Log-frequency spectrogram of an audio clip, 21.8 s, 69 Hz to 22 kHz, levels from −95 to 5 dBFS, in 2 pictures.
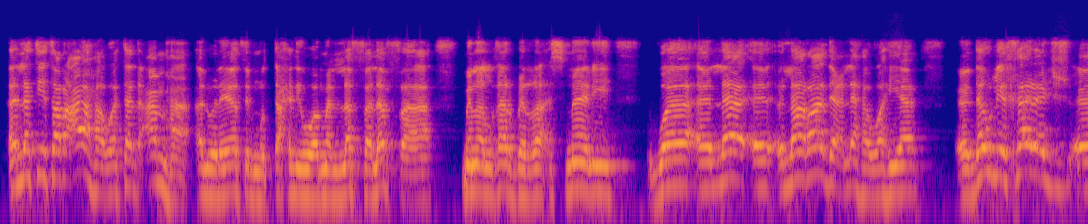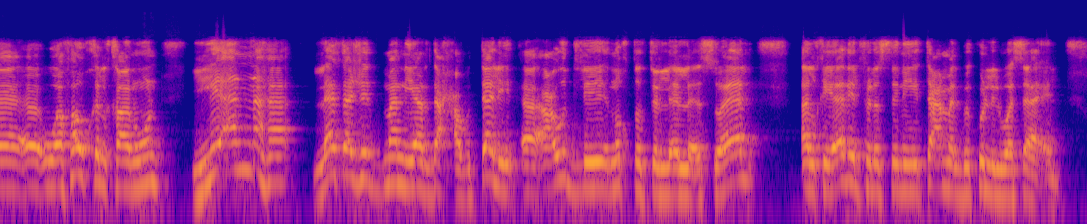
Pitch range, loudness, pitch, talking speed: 155-220 Hz, -23 LUFS, 170 Hz, 95 wpm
